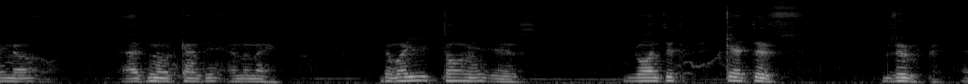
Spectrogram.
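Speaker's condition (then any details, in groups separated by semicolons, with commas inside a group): Cerebral palsy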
